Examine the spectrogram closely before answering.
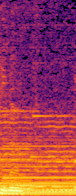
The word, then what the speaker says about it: Lupe: And apparently, according to the Neopets wiki that I'm now learning, it actually is pronounced loop. So I think he was just assuming it was like, what's wolf in Spanish? I think he was thinking it was that.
